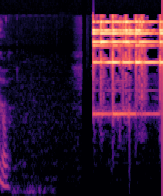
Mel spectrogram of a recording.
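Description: A small, bright bell rung rapidly, several quick strikes starting just after a second in, ringing on afterwards: a bell signalling that the reading period is over.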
